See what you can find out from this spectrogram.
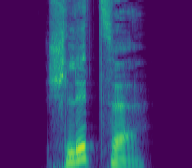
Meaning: nominative/accusative/genitive plural of Schlitz
- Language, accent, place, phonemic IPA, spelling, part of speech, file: German, Germany, Berlin, /ˈʃlɪt͡sə/, Schlitze, noun, De-Schlitze.ogg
